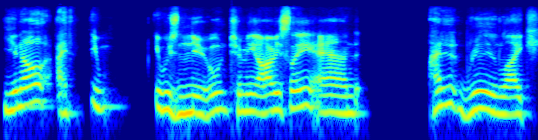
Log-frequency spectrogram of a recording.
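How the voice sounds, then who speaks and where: A man's voice: high voice, a little slow, darkish tone. A middle-aged man with an American accent, explaining things in plain words as a guest in a conversational interview. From California, United States. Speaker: podcast guest, cost segregation expert and former teacher.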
